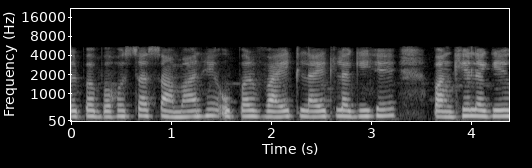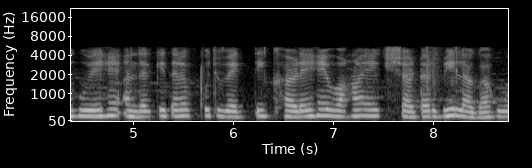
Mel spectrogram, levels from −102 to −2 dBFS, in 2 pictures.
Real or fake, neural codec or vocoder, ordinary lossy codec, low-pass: real; none; MP3, 48 kbps; 5.4 kHz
